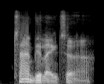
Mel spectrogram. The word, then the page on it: tabulator: British English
